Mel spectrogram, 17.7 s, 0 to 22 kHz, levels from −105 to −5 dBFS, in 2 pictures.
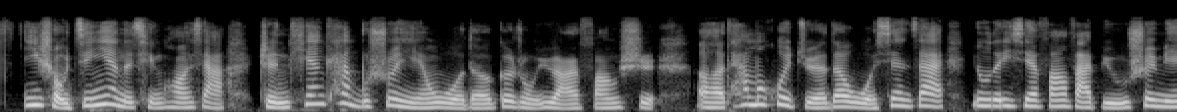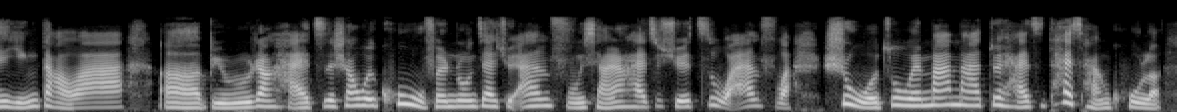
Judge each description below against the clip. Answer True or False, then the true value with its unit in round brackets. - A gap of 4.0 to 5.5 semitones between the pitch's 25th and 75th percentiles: True (5.2 semitones)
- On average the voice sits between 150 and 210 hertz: True (200 Hz)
